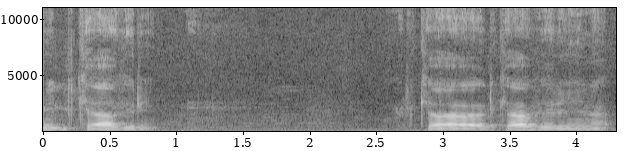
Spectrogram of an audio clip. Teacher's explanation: الكافرين هذه ايضا يميلها ورشا بدون خلاف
